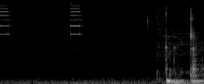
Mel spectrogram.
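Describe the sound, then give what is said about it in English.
An alarm clock beeps in two short high-pitched bursts, evenly spaced, over a quiet background, followed by some muffled rustling or handling noise. “Oh, my bad. It's an alarm.”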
